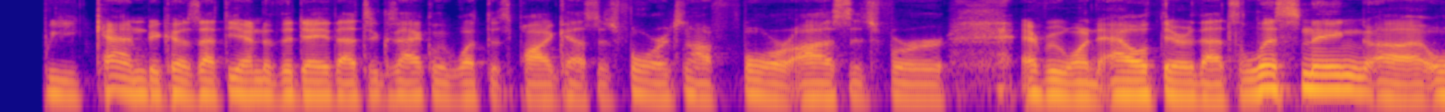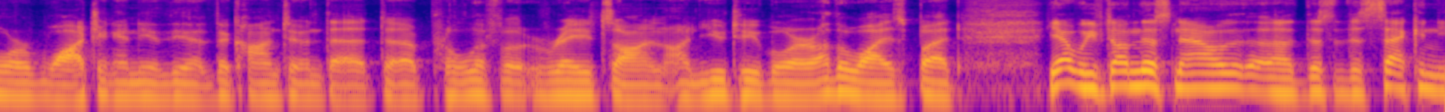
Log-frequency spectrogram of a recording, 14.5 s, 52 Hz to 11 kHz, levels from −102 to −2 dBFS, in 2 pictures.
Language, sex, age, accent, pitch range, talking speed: English, male, 30-49, American, 115-150 Hz, 225 wpm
